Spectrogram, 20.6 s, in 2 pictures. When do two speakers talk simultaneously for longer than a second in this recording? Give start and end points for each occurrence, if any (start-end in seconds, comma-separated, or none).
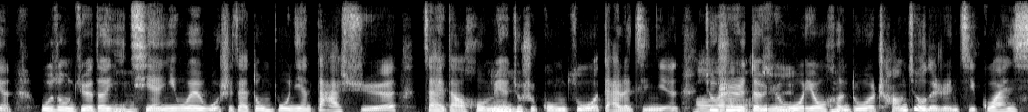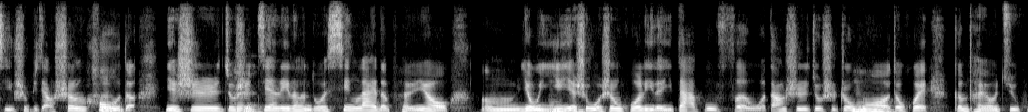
6.9-8.5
